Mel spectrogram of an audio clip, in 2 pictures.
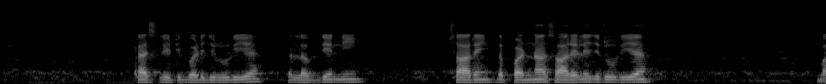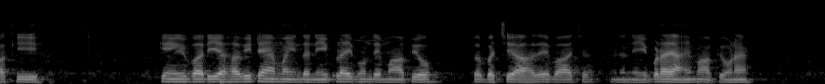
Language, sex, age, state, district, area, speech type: Dogri, male, 18-30, Jammu and Kashmir, Jammu, rural, spontaneous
